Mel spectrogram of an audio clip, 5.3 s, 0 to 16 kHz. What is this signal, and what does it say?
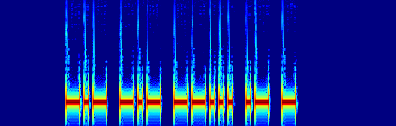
Morse code, heard as a keyed tone, about 20 wpm, 700 Hz. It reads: KK7AT
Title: USA Call Signs - 5 Characters - Repeated 3x - 20wpm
